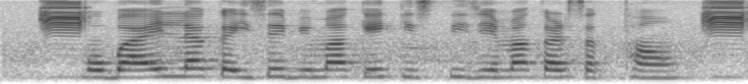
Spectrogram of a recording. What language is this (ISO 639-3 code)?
hne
